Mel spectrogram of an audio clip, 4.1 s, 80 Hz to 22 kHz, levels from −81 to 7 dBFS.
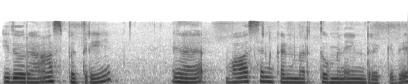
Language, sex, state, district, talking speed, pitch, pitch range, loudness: Tamil, female, Tamil Nadu, Kanyakumari, 100 wpm, 185 Hz, 170-200 Hz, -16 LUFS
